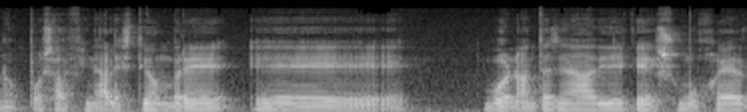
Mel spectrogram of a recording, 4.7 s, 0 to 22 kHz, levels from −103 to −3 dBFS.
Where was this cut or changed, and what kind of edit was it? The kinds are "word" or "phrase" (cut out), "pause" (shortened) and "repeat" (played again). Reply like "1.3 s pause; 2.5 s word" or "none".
none

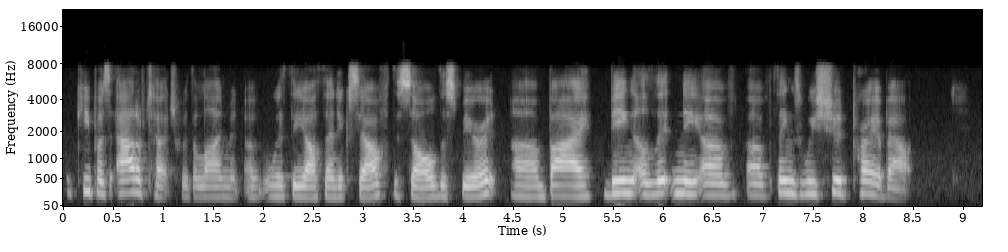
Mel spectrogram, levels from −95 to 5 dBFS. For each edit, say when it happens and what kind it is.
5.4 s pause

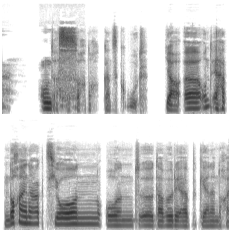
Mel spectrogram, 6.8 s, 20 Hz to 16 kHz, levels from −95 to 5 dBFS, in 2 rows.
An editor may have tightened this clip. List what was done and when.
none

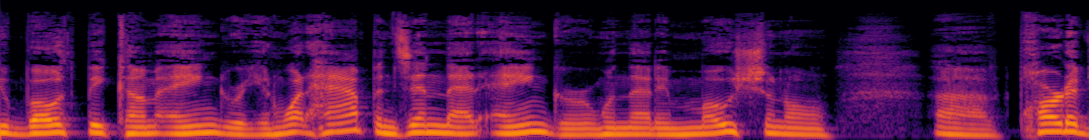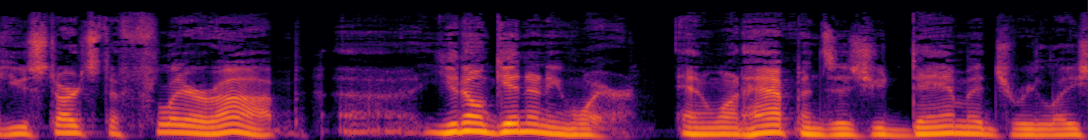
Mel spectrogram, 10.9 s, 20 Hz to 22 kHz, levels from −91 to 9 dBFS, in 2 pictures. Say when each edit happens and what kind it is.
5.0 s pause; 7.1 s pause; 8.7 s pause

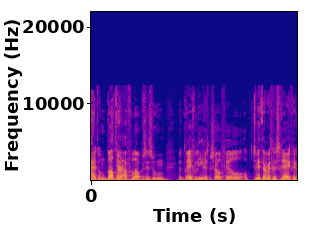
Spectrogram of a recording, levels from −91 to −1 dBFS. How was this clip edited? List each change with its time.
2.3 s word

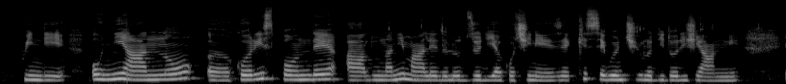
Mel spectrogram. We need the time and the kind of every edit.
none

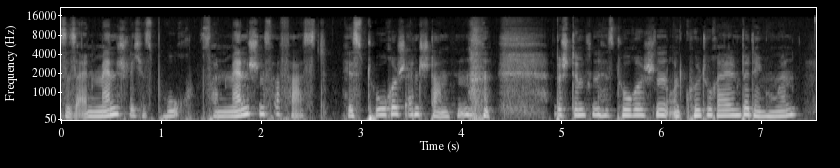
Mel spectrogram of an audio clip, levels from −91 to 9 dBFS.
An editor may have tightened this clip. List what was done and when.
4.9 s word

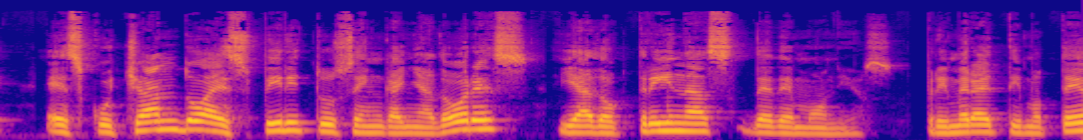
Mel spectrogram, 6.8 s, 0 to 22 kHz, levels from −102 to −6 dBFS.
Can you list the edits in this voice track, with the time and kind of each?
3.4 s pause

